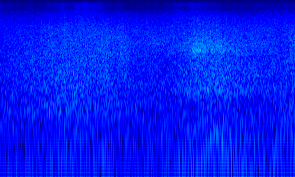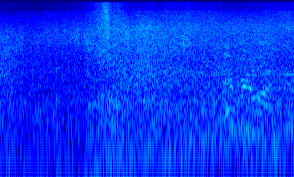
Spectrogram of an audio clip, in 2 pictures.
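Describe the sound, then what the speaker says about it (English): Stormy wind and crashing sea waves in Final Fantasy XIV, a steady broadband roar that swells louder toward the end, with faint voices mixed in. "Everyone, land where you can! We must wait out the storm!"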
